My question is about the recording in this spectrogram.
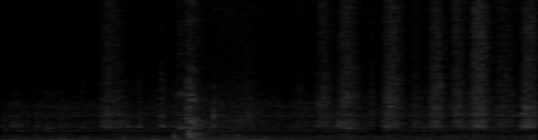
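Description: Round watercolor brush stroking wet paint across paper, a faint rubbing, with a quick run of short strokes, about four a second, in the second half.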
